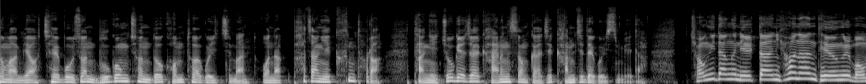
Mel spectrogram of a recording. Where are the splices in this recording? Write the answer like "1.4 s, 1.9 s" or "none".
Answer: 6.8 s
